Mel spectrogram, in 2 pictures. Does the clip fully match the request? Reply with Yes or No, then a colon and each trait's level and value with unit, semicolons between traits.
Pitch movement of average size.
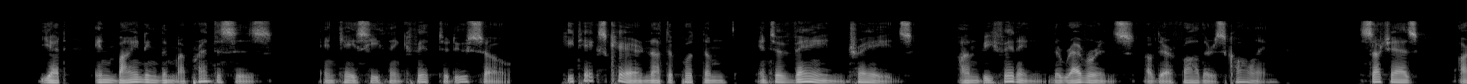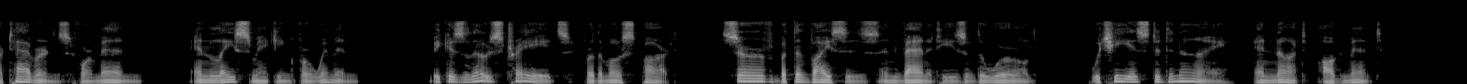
Yes: average, 4.4 semitones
